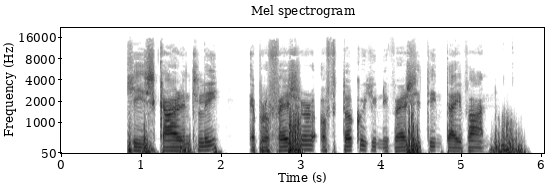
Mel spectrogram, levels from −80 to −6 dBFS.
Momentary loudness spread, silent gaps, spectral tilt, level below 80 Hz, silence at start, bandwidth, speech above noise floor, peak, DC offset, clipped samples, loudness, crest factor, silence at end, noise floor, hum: 11 LU; none; -5.5 dB/octave; -30 dBFS; 0.85 s; 16 kHz; over 72 dB; 0 dBFS; under 0.1%; under 0.1%; -19 LUFS; 18 dB; 0.2 s; under -90 dBFS; none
